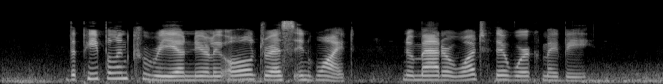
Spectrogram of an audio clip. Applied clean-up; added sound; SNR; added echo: none; Thunder / Rain; 16 dB; none.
